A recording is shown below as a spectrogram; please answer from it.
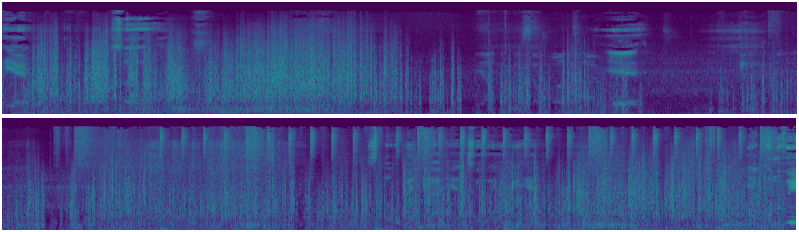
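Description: Wind gusting outdoors blusters against the microphone in a loud, steady roar with a brief lull midway, while someone talks throughout.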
